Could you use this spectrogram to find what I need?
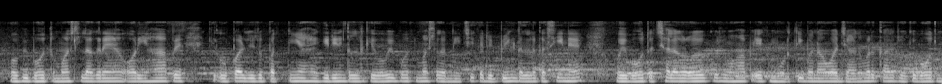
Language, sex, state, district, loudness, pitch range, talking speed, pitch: Hindi, male, Bihar, Saharsa, -16 LUFS, 140-150 Hz, 345 wpm, 145 Hz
